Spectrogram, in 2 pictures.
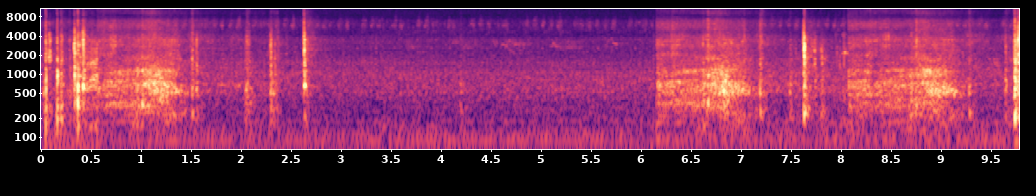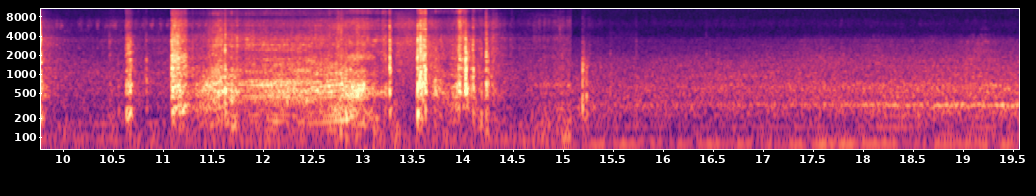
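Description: Skateboard wheels rolling through a concrete bowl, with sharp clacks of the board hitting concrete and coping: a loose board clattering after a bail at the start, then a long stretch of rolling broken by repeated knocks from pops, landings and the coping. Near the end the skating stops, leaving only quiet outdoor background.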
